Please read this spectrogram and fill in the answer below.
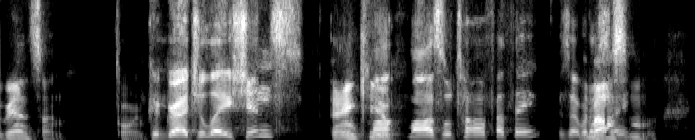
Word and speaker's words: mazel tov: Yeah, mazel tov. But with a V, like tough.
